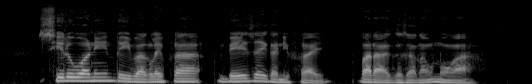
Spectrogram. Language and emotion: Bodo, neutral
